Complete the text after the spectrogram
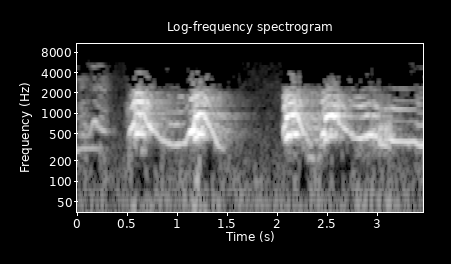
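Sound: dog barking loudly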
